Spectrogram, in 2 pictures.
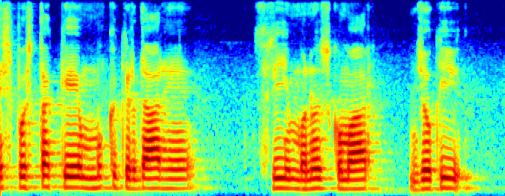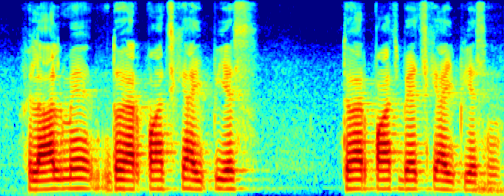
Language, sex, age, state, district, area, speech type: Hindi, male, 18-30, Madhya Pradesh, Gwalior, urban, spontaneous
